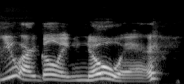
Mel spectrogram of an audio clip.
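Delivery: forceful, loud voice. Retelling how Hijikata punches Enomoto and refuses: imitating Hijikata's forceful line. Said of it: "Hijikata just straight up punches him".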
